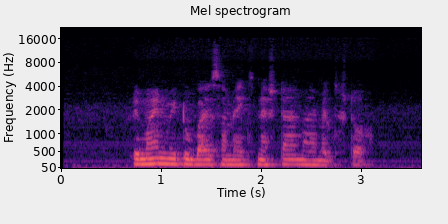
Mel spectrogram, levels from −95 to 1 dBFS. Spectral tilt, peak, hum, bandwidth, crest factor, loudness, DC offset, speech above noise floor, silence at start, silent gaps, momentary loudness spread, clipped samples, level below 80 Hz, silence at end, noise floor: -7 dB/octave; -22 dBFS; none; 16 kHz; 16 dB; -37 LUFS; under 0.1%; 22 dB; 0.1 s; none; 14 LU; under 0.1%; -64 dBFS; 0.1 s; -58 dBFS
